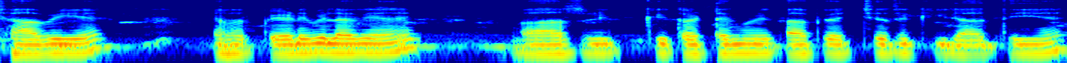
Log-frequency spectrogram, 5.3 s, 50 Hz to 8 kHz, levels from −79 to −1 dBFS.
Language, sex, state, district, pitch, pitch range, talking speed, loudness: Hindi, male, Uttar Pradesh, Jalaun, 115 Hz, 110-125 Hz, 170 wpm, -28 LUFS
